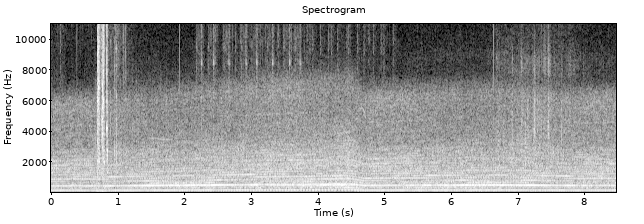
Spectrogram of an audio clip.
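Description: A car engine hums steadily, rising slowly in pitch and then dropping as it shifts gear.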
